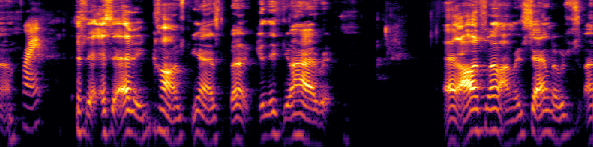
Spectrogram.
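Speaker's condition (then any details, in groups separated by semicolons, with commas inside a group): Cerebral palsy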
